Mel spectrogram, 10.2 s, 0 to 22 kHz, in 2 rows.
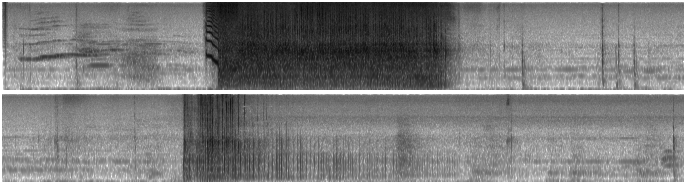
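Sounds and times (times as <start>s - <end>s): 
big bomb fart: 1.6s - 3.5s, 6.4s - 8.8s.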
